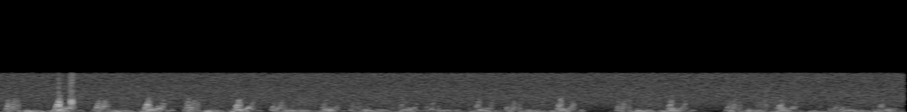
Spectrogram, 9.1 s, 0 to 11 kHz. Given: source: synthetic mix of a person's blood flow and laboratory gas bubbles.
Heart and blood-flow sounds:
Doppler ultrasound of blood flow; precordium
0.72-0.80 s: bubbles
From the record:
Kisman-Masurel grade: 113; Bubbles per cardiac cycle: 1 to 2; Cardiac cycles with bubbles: 1 to 10%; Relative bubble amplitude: loud (0.450 to 0.775); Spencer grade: 1 (occasional bubble signal discernible with the cardiac motion signal, with majority of cardiac periods free of bubbles); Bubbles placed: only in the low amplitude regions of the cardiac cycle

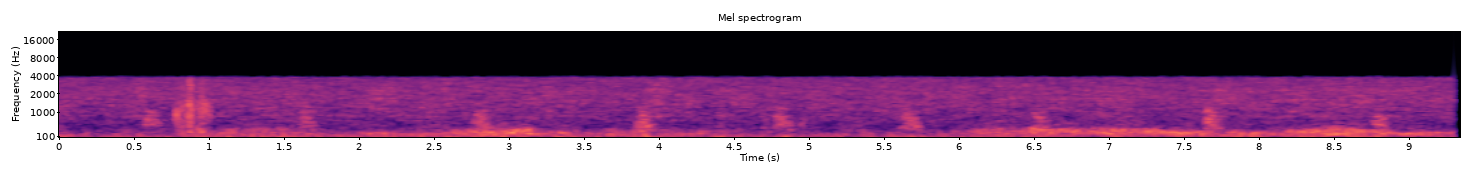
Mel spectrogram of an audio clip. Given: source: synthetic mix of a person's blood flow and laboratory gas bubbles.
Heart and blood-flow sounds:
Doppler ultrasound of blood flow; subclavian vein
0.80-1.07 s: bubbles
From the record:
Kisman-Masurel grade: 113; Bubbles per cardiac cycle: 1 to 2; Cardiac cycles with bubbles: 1 to 10%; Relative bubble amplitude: loud (0.450 to 0.775); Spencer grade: 1 (occasional bubble signal discernible with the cardiac motion signal, with majority of cardiac periods free of bubbles); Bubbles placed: anywhere in the cardiac cycle

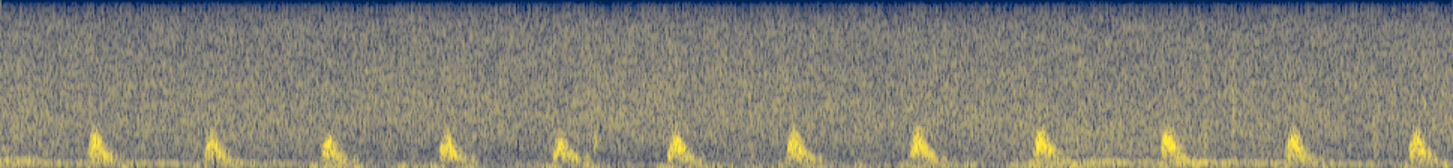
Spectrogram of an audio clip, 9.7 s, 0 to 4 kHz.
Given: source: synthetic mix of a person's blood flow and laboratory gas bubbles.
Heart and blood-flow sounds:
Doppler ultrasound of blood flow; subclavian vein
no bubbles
From the record:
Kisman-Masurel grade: 000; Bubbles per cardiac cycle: 0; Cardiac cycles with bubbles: 0%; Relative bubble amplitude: no bubbles discernible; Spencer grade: 0 (complete lack of bubble signals)

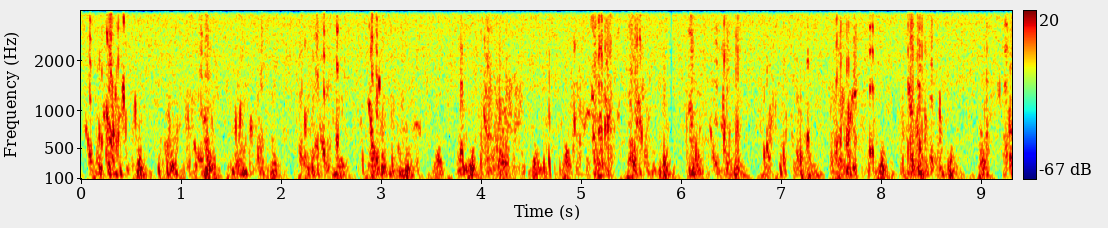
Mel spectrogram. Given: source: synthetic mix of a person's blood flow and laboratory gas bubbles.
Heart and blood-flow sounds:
Doppler ultrasound of blood flow; precordium
0.01-0.63 s: bubbles
0.74-1.40 s: bubbles
1.46-1.98 s: bubbles
2.17-2.61 s: bubbles
2.75-3.41 s: bubbles
3.75-4.42 s: bubbles
4.58-5.42 s: bubbles
5.47-5.71 s: bubbles
5.75-5.93 s: bubbles
6.04-6.63 s: bubbles
6.78-7.33 s: bubbles
7.47-7.95 s: bubbles
8.16-8.74 s: bubbles
8.97-9.11 s: bubbles
9.16-9.32 s: bubbles
From the record:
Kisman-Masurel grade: 342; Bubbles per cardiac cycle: rolling drumbeat, 9 or more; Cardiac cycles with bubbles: 100%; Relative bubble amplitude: moderate (0.250 to 0.450); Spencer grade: 3 (all of the cardiac periods contain showers or single bubble signals, but not dominating or overriding the cardiac motion signals); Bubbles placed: anywhere in the cardiac cycle

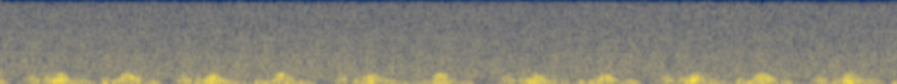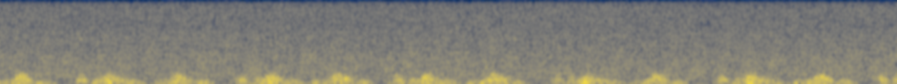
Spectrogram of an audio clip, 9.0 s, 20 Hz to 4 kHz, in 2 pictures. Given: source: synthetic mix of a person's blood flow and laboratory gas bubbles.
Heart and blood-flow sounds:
Doppler ultrasound of blood flow; precordium
no bubbles
From the record:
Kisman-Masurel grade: 000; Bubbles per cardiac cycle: 0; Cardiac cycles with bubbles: 0%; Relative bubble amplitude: no bubbles discernible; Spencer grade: 0 (complete lack of bubble signals)

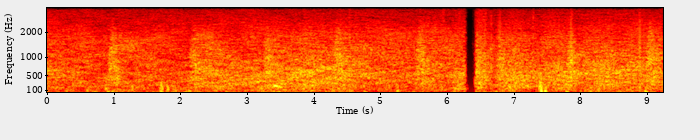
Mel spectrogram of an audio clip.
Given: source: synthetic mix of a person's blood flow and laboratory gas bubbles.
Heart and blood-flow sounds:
Doppler ultrasound of blood flow; subclavian vein
5.88-6.34 s: bubbles
6.41-6.74 s: bubbles
6.92-7.07 s: bubbles
7.21-7.35 s: bubbles
7.42-7.46 s: bubbles
From the record:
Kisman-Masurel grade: 221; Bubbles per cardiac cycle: several, 3 to 8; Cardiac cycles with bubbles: 10 to 50%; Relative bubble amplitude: barely perceptible (0.100 to 0.250); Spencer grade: 2 (many but less than half of the cardiac periods contain bubble signals, singularly or in groups); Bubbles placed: anywhere in the cardiac cycle

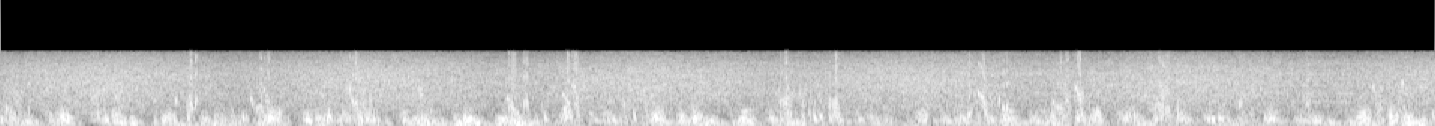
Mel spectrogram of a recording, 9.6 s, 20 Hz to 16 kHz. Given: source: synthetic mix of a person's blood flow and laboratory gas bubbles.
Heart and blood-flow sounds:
Doppler ultrasound of blood flow; precordium
0.00-0.24 s: bubbles
0.28-0.36 s: bubbles
0.58-0.85 s: bubbles
1.14-1.35 s: bubbles
1.54-1.94 s: bubbles
2.06-2.10 s: bubbles
2.16-2.51 s: bubbles
3.34-3.69 s: bubbles
3.73-3.92 s: bubbles
4.09-4.43 s: bubbles
5.17-5.66 s: bubbles
6.42-6.75 s: bubbles
7.00-7.38 s: bubbles
7.49-7.91 s: bubbles
8.19-8.52 s: bubbles
8.68-8.76 s: bubbles
9.08-9.39 s: bubbles
9.53-9.58 s: bubbles
From the record:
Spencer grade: 3 (all of the cardiac periods contain showers or single bubble signals, but not dominating or overriding the cardiac motion signals); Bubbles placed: anywhere in the cardiac cycle

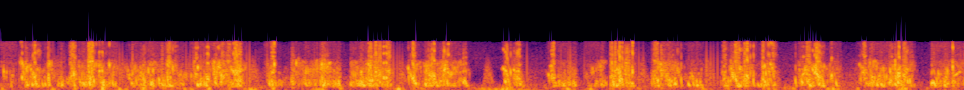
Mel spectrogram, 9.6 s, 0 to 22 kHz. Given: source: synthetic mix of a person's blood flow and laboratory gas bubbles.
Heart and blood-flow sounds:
Doppler ultrasound of blood flow; subclavian vein
0.00-0.52 s: bubbles
0.56-1.20 s: bubbles
1.23-2.47 s: bubbles
2.64-3.45 s: bubbles
3.50-3.95 s: bubbles
4.04-4.73 s: bubbles
5.00-5.25 s: bubbles
5.45-5.79 s: bubbles
5.83-6.38 s: bubbles
6.49-7.06 s: bubbles
7.19-7.81 s: bubbles
7.92-8.41 s: bubbles
8.55-9.17 s: bubbles
9.27-9.65 s: bubbles
From the record:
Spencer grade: 4 (maximum detectable bubble signal sounding continuously throughout systole and diastole of every cardiac period, and overriding the amplitude of the normal cardiac signals); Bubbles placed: anywhere in the cardiac cycle

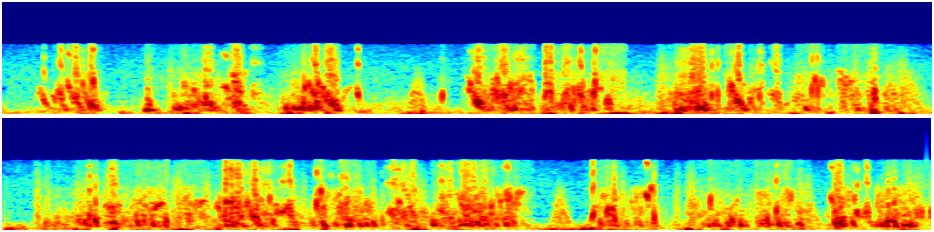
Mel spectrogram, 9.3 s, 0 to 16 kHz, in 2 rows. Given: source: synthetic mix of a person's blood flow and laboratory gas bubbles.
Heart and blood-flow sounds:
Doppler ultrasound of blood flow; subclavian vein
0.18-0.55 s: bubbles
0.70-1.34 s: bubbles
1.40-1.85 s: bubbles
2.19-2.27 s: bubbles
2.33-3.14 s: bubbles
3.33-4.52 s: bubbles
4.83-5.50 s: bubbles
5.56-6.78 s: bubbles
6.81-7.33 s: bubbles
7.58-7.97 s: bubbles
8.14-8.69 s: bubbles
8.76-9.30 s: bubbles
From the record:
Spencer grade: 3 (all of the cardiac periods contain showers or single bubble signals, but not dominating or overriding the cardiac motion signals); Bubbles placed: anywhere in the cardiac cycle

